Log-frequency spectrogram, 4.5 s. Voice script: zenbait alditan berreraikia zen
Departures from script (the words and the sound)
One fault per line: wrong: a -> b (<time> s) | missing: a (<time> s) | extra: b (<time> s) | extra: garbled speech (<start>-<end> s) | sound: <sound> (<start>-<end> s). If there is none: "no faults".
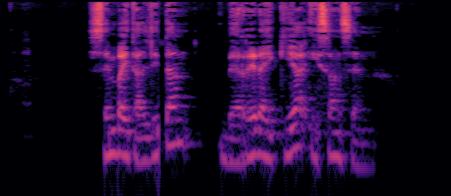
sound: dropout (1.6-1.7 s)
extra: izan (3.2 s)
